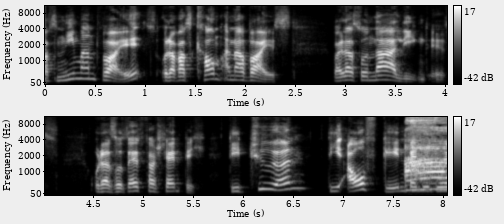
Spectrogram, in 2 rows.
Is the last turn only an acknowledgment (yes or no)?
no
